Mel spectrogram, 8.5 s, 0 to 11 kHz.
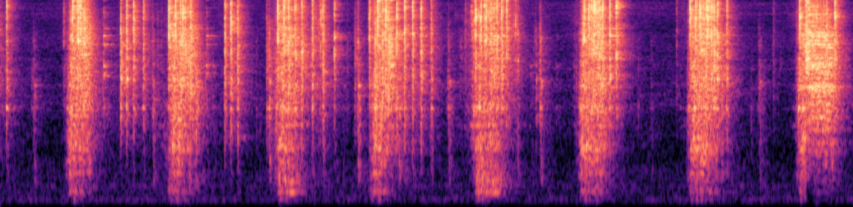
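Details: Suzuki RM125 two-stroke with a new top end that won't start despite fuel, spark and air, carb removed and premix added, owner suspects no fuel: sharp raspy bursts about once a second, catching briefly and dying; still not firing properly.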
